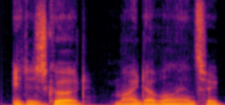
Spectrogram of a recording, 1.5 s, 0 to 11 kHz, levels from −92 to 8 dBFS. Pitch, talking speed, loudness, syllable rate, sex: 100 Hz, 240 wpm, -18 LUFS, 7.3 syllables/s, male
